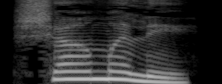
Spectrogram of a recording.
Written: ಶ್ಯಾಮಳ

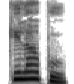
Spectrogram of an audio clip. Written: ಕಿಲಾಪು

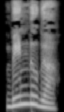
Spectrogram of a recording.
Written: ಭಾಂಡಿಕ

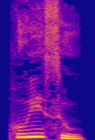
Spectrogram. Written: ಹುಯ್ಸು

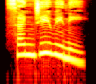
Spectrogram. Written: ಸಂಜೀವನೆ

